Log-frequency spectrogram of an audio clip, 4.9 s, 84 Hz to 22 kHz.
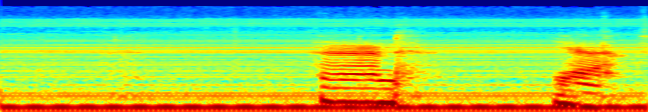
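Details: Vintage oil-filled arc welder transformer powered from a generator at about 250 V AC: a steady low mains hum with a slight buzz, while its power draw climbs as it warms up; normal transformer hum.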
